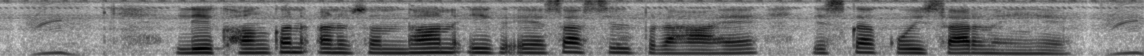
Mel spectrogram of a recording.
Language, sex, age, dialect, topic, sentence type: Hindi, female, 18-24, Kanauji Braj Bhasha, banking, statement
